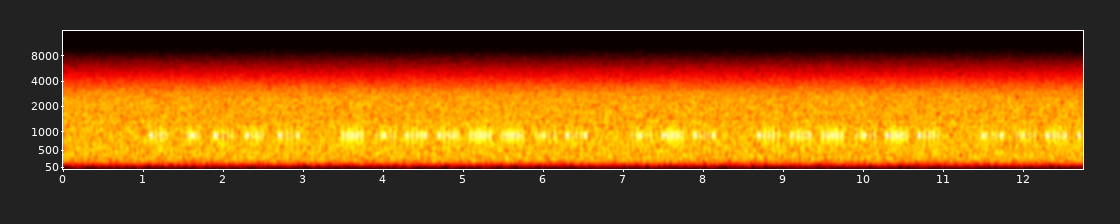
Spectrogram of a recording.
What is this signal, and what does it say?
Hellschreiber (Feld-Hell, 122.5 baud), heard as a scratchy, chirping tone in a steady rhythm, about 900 Hz, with radio static. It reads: KILKU STARSZYM TEN POSTEP …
